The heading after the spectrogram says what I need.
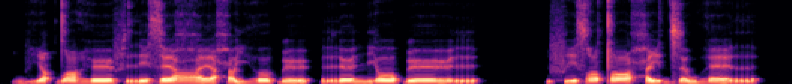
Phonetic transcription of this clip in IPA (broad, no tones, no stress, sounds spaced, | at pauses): bʱ iː ʔ dˤ iː ɦ øː f r i z ɛ ʕ ɛː ħ ɔ j ɦ o ɓ ø | r øː n j ɔ ɓ øː r | f i z ɔ tˤ œː ħ i d͡z œ w ɦ ɛ r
